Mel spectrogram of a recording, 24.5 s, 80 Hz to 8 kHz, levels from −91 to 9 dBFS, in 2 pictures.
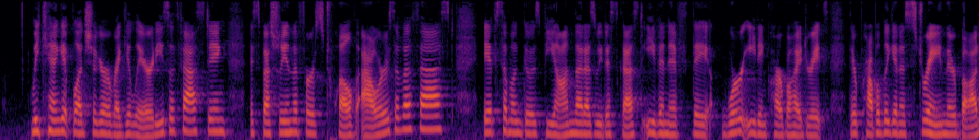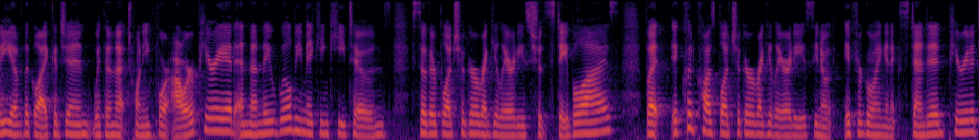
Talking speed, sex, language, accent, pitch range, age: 185 wpm, female, English, American, 155-185 Hz, 20-39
